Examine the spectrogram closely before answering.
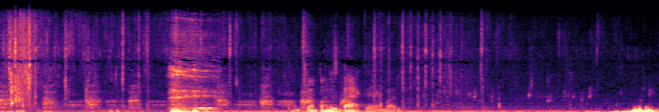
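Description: A dog paddles and splashes through shallow water.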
